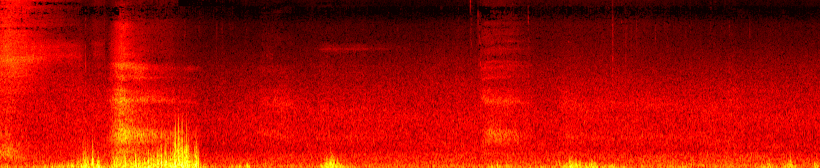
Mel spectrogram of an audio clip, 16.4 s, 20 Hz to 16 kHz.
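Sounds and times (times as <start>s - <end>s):
deep breaths during a breathing exercise: 0.0s - 4.2s, 5.0s - 8.0s, 9.6s - 13.7s.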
